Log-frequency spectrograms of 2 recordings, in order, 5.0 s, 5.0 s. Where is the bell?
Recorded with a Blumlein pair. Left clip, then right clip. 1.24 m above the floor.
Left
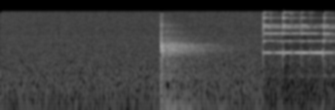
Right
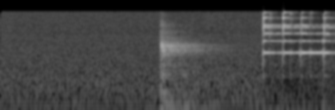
65° right, 0.7 m.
